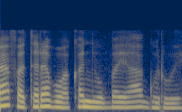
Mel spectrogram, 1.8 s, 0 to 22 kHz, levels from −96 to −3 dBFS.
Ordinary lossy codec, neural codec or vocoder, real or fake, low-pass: none; codec, 16 kHz, 0.8 kbps, ZipCodec; fake; 7.2 kHz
